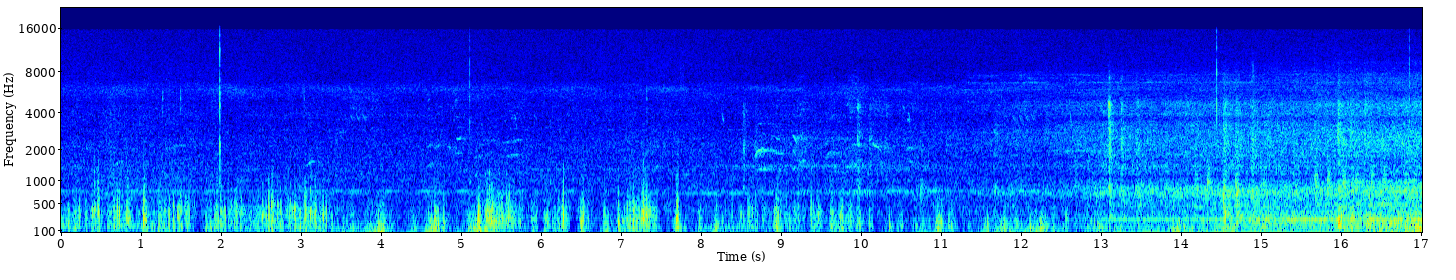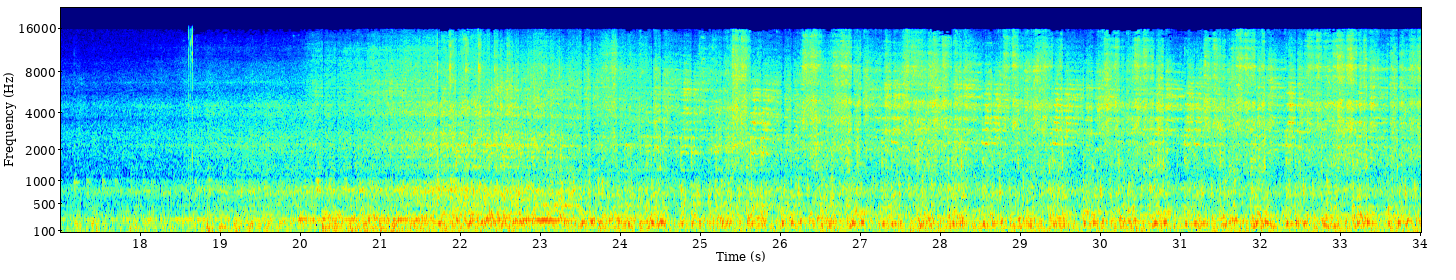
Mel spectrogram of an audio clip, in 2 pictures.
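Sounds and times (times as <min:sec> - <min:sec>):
electric locomotive hum: 0:00.0 - 0:34.0
wheels clacking over rail joints: 0:12.9 - 0:34.0.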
